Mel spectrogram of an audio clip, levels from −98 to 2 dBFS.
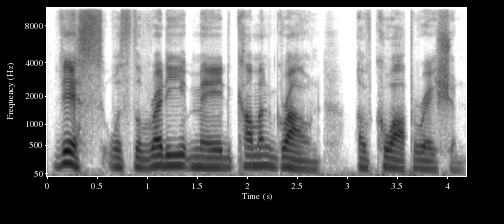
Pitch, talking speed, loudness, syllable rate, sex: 135 Hz, 130 wpm, -18 LUFS, 3.8 syllables/s, male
